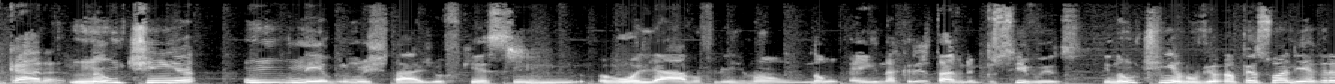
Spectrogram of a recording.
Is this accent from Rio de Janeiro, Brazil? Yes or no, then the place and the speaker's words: yes; Campos dos Goytacazes, Rio de Janeiro, Brazil; da cidade onde eu nasci. Goitacazes de Campos dos Goitacazes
